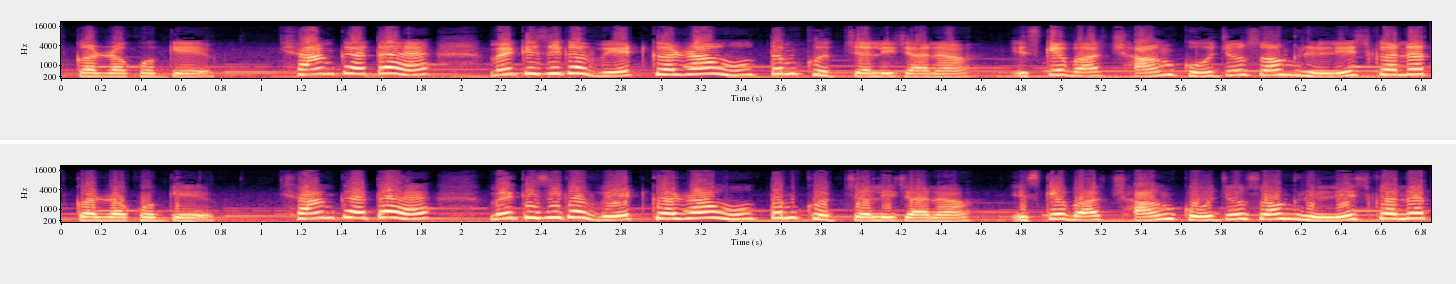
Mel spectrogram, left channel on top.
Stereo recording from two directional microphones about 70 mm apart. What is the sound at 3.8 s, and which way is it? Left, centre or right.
A woman's voice, right.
